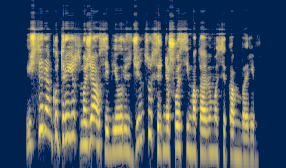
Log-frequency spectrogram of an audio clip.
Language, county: Lithuanian, Klaipėda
